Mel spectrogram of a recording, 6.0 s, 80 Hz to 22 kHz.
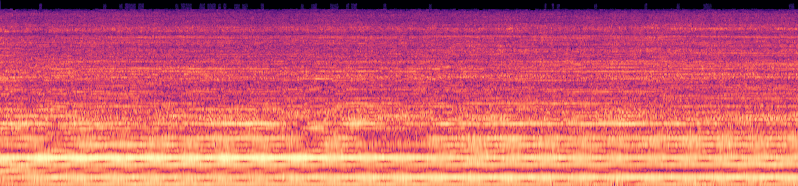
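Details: Ryobi 38cc two-stroke backpack blower, after a cold start with choke: steady high drone holding constant at full throttle, smooth and even with no misses or surging; normal full-throttle run.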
